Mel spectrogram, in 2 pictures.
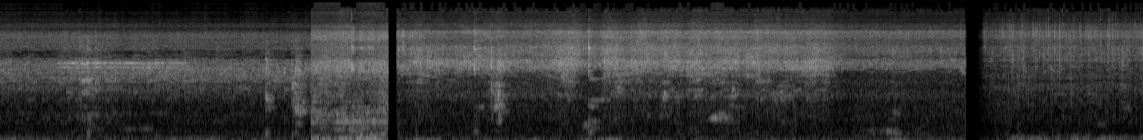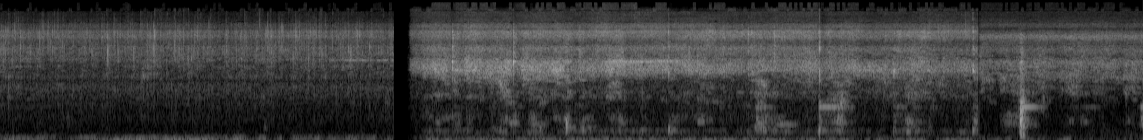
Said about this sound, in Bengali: মশলার সঙ্গে আলু ভালোভাবে কষিয়ে নিয়েছি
